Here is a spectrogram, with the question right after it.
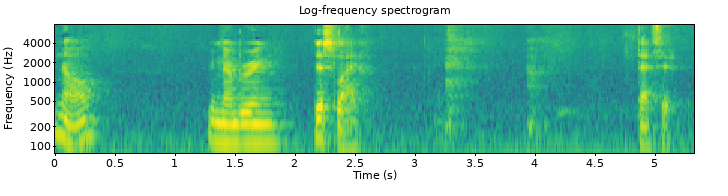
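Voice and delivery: put-on calm tone. Retelling the answer to a question the speaker blurted out, the speaker is imitating a calm reply. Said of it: "looks at me calmly and said".

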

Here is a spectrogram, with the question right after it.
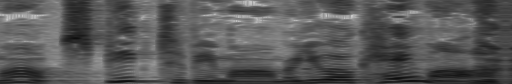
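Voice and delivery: loud voice blaring over speakerphone. Retelling a cell phone call heard over speakerphone: imitating voice on speakerphone. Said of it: "you hear this voice going".

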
